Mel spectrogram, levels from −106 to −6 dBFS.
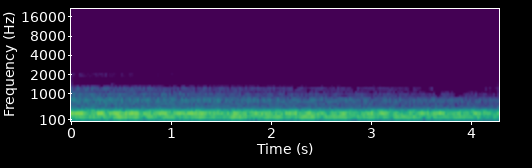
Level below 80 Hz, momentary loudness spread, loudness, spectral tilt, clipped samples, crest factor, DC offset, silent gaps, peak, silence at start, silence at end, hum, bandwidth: -74 dBFS; 5 LU; -33 LUFS; -18 dB/octave; under 0.1%; 12 dB; under 0.1%; none; -20 dBFS; 0 s; 0 s; none; 1.3 kHz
